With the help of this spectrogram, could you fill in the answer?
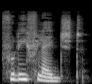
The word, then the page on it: fully fledged: British English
